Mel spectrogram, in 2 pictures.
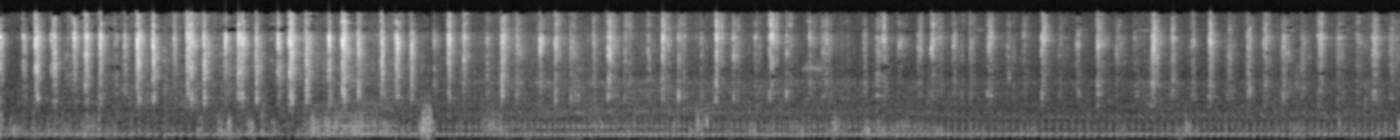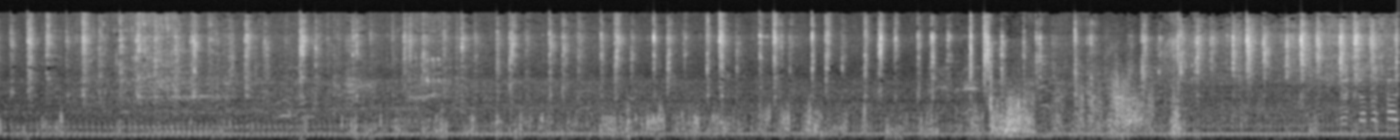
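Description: Motorcycle engine running at a steady speed while riding, with a dense crackle of clicks and rattle over it. A brief loud voice breaks in near the end.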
